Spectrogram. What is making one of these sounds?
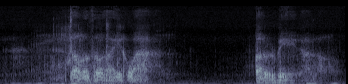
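An elderly man speaks slowly in a deep, weary voice, close by.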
